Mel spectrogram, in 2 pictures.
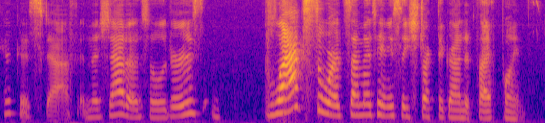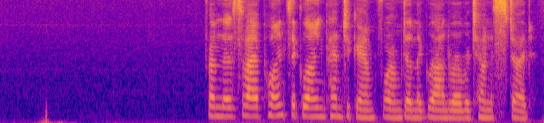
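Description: Woman reading out visual novel narration, amateur dub, mid pitch, storyteller style, stumbles a bit. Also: moderate pace, fairly bright tone. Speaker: fandub narrator.

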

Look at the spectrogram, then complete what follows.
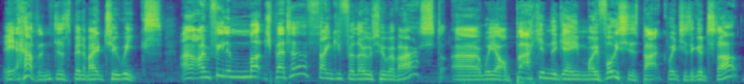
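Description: A man's voice: on the high side, sing-song, moderate pace, few pauses, bright, forceful tone, dry recording. Chatty man with a lingering cough. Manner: chatty, self-deprecating, thinks aloud. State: recovering from a cough. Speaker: gaming video host. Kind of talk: casual gameplay commentary.

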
